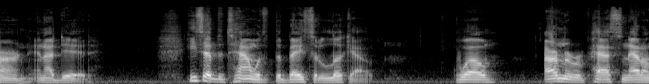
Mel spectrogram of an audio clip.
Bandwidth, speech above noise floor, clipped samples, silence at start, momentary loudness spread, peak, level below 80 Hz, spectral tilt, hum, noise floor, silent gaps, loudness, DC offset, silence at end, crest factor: 16 kHz; 34 dB; 0.1%; 0 s; 10 LU; 0 dBFS; -50 dBFS; -5.5 dB/octave; none; -49 dBFS; none; -15 LUFS; under 0.1%; 0 s; 16 dB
